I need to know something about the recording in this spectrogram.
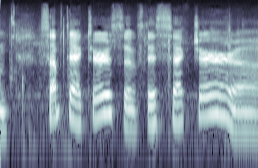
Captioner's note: speaking French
